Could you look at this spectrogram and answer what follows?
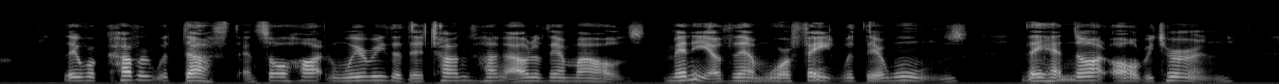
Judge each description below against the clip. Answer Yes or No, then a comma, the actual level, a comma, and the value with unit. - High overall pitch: No, medium, 170 Hz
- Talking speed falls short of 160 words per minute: Yes, average, 140 wpm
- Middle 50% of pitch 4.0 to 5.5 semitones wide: No, average, 2.7 semitones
